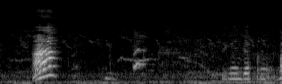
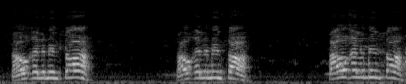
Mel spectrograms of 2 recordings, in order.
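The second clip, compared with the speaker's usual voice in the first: higher, louder interrogation; demanding shout; 8 semitones higher, 6 dB louder than usual. Real, not acted. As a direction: bark the question at the spirit. Healer demands spirit identify itself.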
